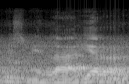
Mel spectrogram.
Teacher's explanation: jadi getarannya nggak sampai lebih dari 2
